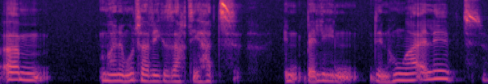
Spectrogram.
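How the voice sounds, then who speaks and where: A silent background marks this very clean recording. The voice has a dark, mellow tone. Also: woman. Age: 60s. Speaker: podcaster. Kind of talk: personal monologue. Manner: reflective.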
